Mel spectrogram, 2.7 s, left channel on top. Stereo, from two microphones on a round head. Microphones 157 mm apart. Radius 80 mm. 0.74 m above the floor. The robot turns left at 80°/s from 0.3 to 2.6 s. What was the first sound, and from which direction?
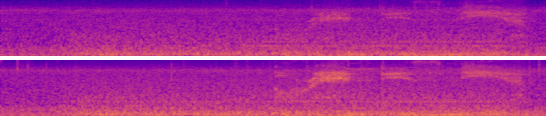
Whispering, 95° right.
